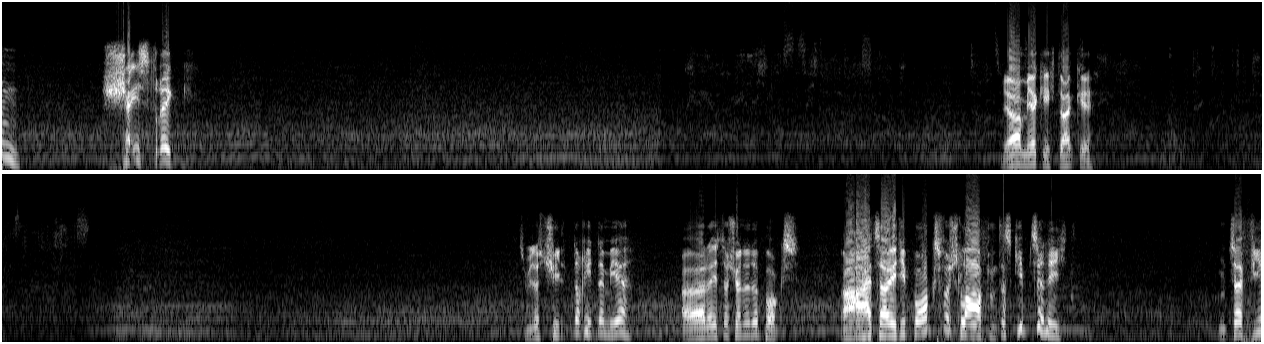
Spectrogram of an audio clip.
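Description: A racing car engine whines steadily at high speed.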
